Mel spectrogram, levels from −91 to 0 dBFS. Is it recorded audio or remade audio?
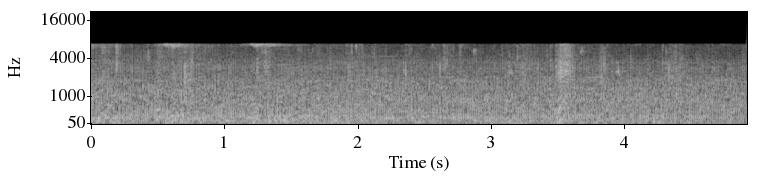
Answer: remade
